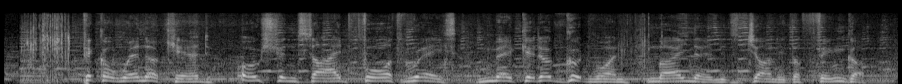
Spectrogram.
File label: gangster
